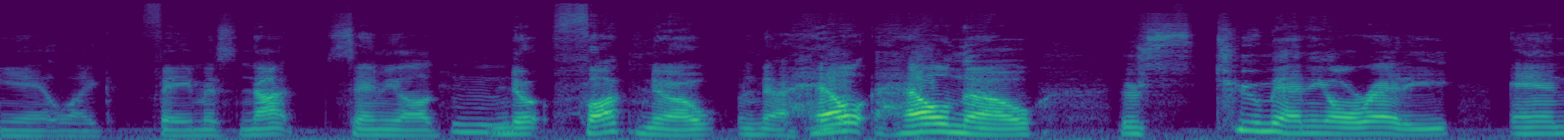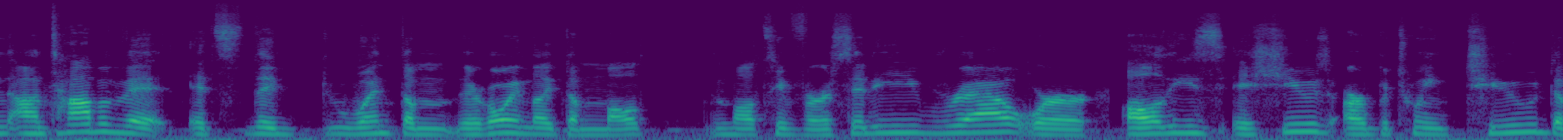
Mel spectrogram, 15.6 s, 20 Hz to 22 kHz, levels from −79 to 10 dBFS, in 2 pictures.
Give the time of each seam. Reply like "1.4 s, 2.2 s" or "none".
2.2 s, 7.4 s, 13.4 s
